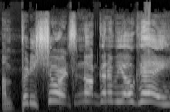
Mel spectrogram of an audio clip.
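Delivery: very high, very loud speech through clenched teeth. Recalling how he answered his worried friends while strangling the elk, retelling through gritted teeth. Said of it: "through gritted teeth I keep telling them".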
